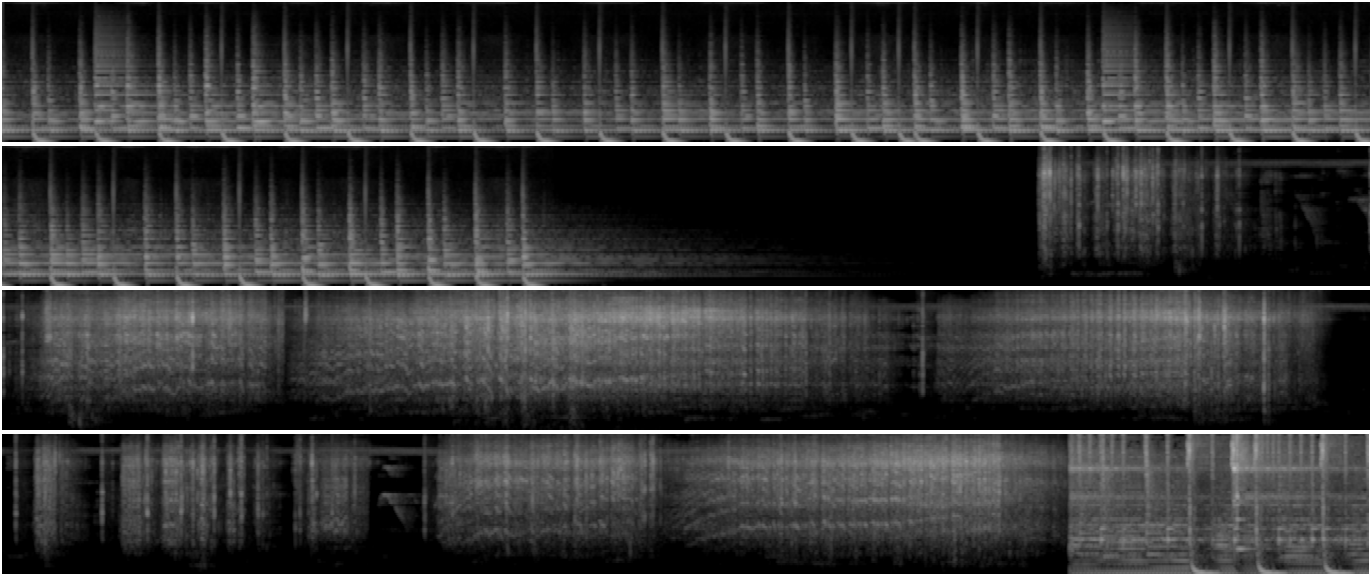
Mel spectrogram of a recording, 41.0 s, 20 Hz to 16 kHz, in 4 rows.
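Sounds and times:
electric motor whining: 18.0s - 41.0s.

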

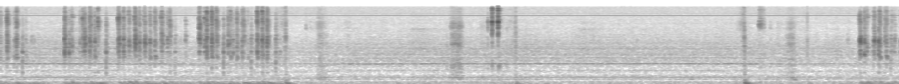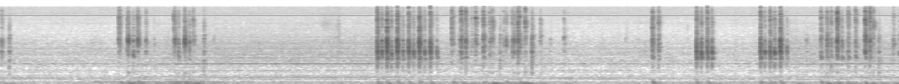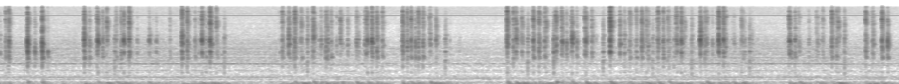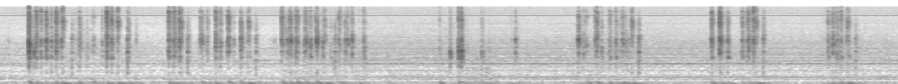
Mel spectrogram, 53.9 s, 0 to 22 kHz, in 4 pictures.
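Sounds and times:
mechanical keyboard typing: 0.0s - 4.4s, 12.8s - 13.7s, 15.2s - 16.6s, 19.1s - 21.8s, 23.2s - 24.2s, 24.9s - 30.4s, 31.2s - 33.8s, 34.6s - 46.0s, 47.0s - 48.3s, 49.1s - 50.1s, 51.1s - 52.0s, 52.8s - 53.4s
faint steady hum: 0.0s - 53.9s.

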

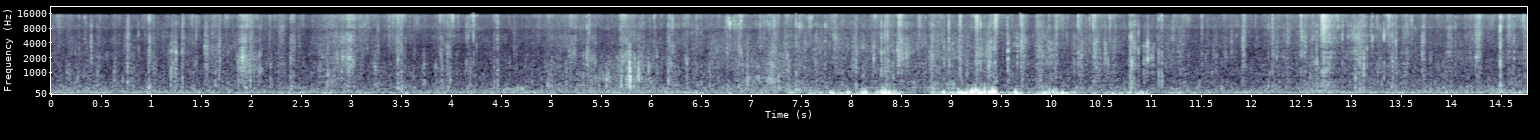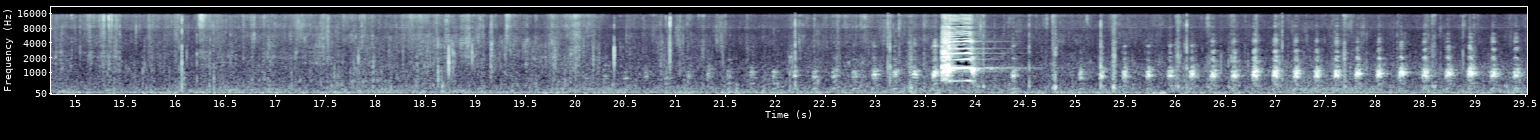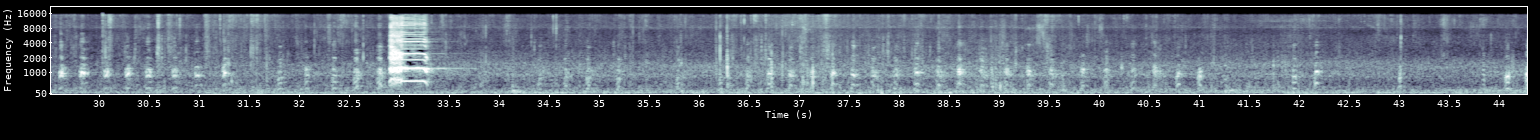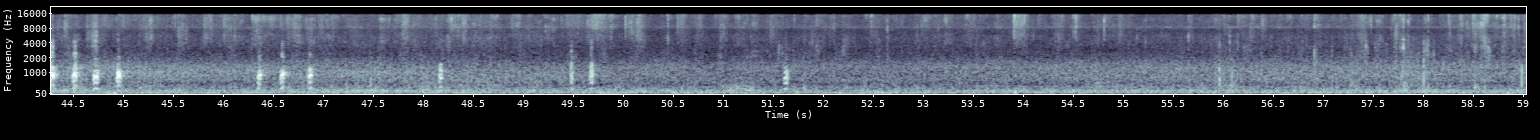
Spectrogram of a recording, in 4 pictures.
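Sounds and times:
hen clucking: 19.9s - 50.0s, 50.9s - 52.6s.

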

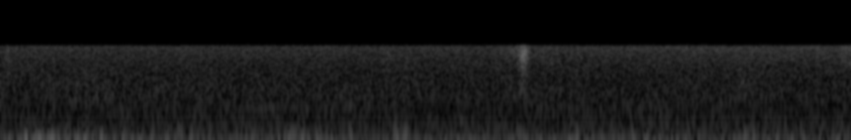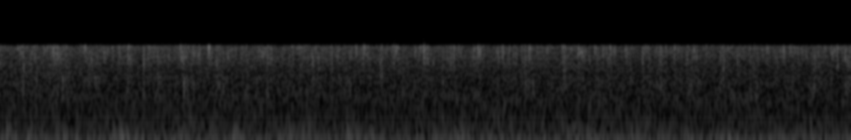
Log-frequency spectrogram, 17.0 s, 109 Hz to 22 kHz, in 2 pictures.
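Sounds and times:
steady low hum: 0.0s - 17.0s
deer foraging crackles and clicks: 8.2s - 17.0s.

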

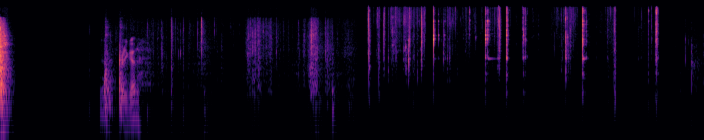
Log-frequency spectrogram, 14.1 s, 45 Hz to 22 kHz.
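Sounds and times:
wax pieces clicking and clinking: 2.9s - 4.4s, 7.4s - 13.2s
plastic wrapping crinkling: 2.9s - 13.2s.

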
